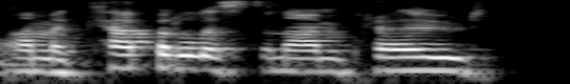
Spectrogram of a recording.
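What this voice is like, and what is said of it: Put-on Scottish accent. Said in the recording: “In the Scottish accent, of course, because just a little. ... Yes, it could have been Scottish.”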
